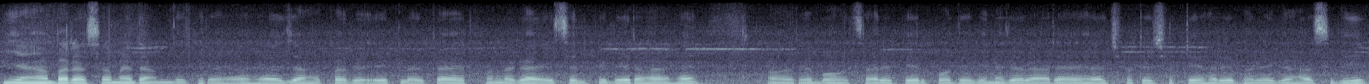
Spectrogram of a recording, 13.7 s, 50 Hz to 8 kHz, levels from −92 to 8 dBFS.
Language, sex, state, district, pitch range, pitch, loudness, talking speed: Hindi, male, Haryana, Jhajjar, 105-120 Hz, 110 Hz, -20 LUFS, 140 wpm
